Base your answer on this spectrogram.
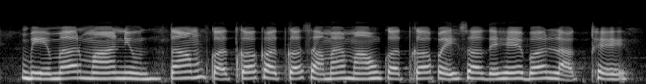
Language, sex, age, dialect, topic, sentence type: Chhattisgarhi, female, 18-24, Central, banking, question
